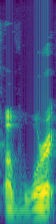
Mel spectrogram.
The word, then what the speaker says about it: Warwick: I've actually been in the dungeon of Warwick Castle in England. Warwick, as in Warwick Davis. It's where I learned that you don't pronounce the W.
